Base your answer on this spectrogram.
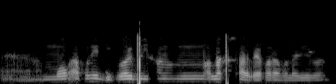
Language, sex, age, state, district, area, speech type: Assamese, male, 60+, Assam, Morigaon, rural, conversation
